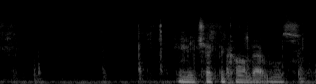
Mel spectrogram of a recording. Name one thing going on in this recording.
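Paper pages rustle as a booklet is flipped open.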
